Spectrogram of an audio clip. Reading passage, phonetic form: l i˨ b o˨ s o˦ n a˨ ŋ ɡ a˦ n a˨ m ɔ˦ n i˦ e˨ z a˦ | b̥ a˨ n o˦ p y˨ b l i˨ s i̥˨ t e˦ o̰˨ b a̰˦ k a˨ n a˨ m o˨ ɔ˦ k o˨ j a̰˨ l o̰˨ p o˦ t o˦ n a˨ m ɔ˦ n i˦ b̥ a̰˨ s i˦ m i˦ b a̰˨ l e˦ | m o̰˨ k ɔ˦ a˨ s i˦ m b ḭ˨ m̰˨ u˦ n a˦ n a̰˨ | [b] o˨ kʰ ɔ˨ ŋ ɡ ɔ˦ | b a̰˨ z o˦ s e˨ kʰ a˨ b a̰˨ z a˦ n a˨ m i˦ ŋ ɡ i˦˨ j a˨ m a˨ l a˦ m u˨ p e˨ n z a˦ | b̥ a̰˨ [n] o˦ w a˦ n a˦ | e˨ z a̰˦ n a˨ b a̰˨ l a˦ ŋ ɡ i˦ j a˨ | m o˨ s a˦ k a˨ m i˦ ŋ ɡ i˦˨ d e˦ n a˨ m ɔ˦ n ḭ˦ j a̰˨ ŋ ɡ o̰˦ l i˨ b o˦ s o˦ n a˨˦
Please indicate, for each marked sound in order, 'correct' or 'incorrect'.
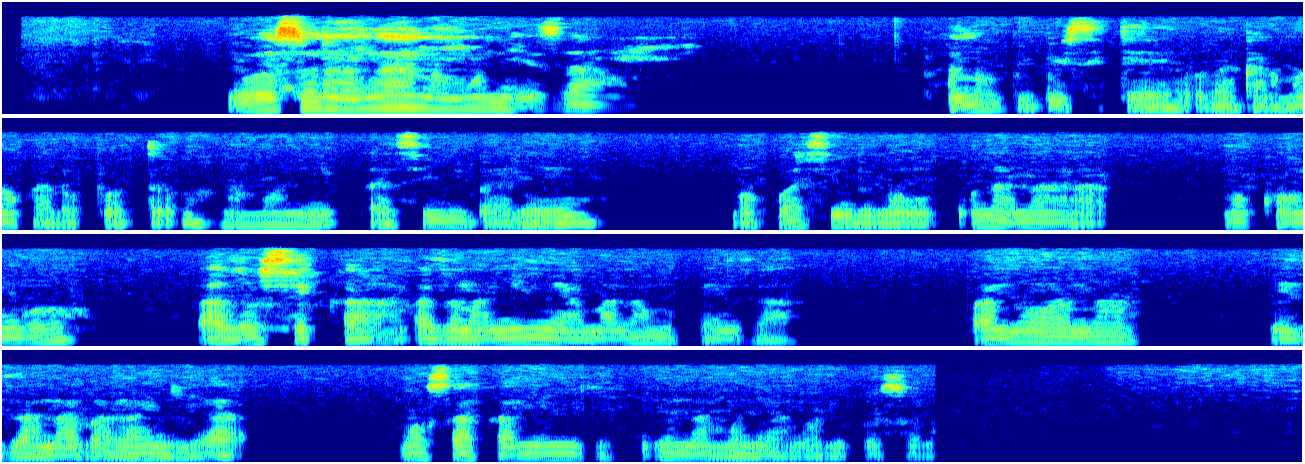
incorrect: m, correct

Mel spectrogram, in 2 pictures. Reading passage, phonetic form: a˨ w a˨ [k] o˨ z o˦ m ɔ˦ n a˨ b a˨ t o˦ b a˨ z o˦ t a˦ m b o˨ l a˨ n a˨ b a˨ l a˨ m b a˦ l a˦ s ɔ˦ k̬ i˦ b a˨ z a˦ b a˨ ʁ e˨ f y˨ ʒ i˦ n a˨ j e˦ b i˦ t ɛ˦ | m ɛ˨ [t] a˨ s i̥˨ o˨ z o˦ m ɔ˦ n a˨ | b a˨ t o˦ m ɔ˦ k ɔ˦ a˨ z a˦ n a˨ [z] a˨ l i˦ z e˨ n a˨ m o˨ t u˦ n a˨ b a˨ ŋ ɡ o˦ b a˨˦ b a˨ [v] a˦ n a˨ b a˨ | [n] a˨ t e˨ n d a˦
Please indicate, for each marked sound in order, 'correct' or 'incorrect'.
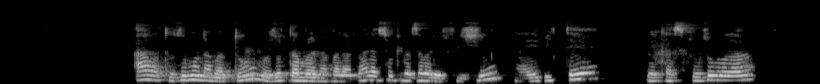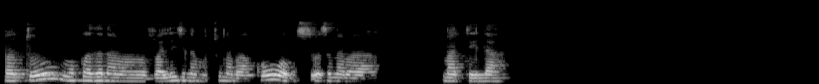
incorrect: t, incorrect: k, incorrect: v, incorrect: z, incorrect: m

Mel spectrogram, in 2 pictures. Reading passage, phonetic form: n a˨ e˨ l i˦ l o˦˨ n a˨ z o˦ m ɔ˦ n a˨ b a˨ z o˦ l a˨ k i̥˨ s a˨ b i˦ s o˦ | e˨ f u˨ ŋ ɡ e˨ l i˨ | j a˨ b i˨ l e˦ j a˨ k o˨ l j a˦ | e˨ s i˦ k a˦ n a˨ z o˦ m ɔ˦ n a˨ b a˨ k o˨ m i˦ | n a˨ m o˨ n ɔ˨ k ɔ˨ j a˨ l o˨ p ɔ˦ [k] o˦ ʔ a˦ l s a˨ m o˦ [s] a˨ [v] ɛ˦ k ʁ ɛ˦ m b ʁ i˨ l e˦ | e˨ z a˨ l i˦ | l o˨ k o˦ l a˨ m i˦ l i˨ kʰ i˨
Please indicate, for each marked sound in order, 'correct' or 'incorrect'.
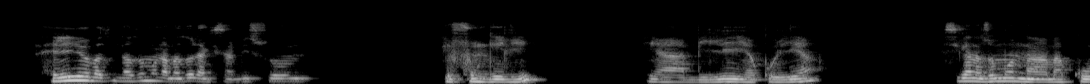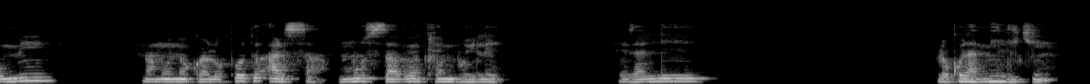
incorrect: t, correct, correct

